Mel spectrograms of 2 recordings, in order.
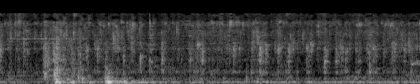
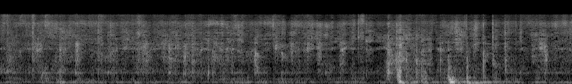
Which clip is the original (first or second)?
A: first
